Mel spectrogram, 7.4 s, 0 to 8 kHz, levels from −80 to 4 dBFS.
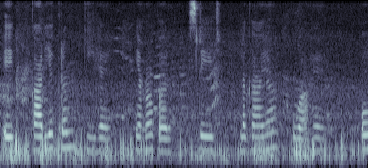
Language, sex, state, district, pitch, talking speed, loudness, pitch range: Hindi, female, Haryana, Rohtak, 210 Hz, 80 wpm, -21 LUFS, 200-220 Hz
